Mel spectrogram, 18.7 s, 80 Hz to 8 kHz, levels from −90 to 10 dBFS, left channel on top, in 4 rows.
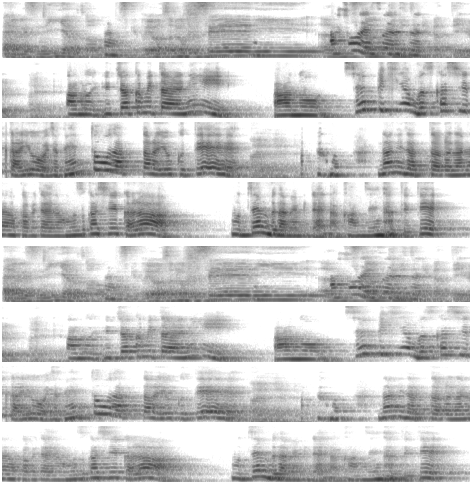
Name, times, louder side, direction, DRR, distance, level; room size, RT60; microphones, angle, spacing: voice 1, 0.0-5.3 11.8-12.2, left 1 dB, 15° left, -4 dB, 1.6 m, -35 dB
voice 2, 3.3-4.2 5.3-7.0 7.4-11.7 12.5-15.7 16.3-18.4, left 6 dB, 75° left, 12 dB, 0.4 m, -26 dB
7.6 x 4.5 x 2.8 m, 0.82 s
head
